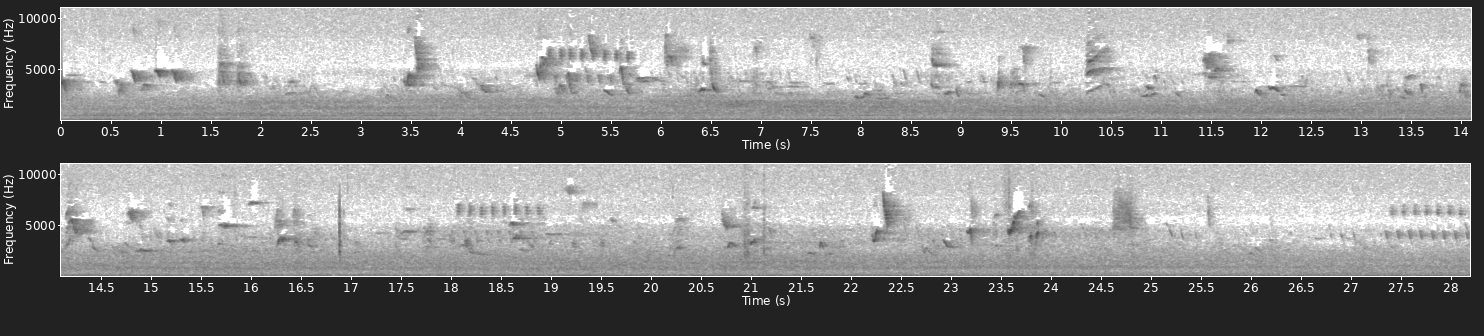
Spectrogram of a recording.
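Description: Many small birds chirping and calling in short, scattered notes over a steady low rumble.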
